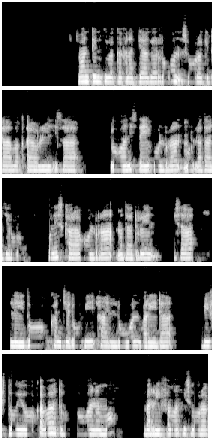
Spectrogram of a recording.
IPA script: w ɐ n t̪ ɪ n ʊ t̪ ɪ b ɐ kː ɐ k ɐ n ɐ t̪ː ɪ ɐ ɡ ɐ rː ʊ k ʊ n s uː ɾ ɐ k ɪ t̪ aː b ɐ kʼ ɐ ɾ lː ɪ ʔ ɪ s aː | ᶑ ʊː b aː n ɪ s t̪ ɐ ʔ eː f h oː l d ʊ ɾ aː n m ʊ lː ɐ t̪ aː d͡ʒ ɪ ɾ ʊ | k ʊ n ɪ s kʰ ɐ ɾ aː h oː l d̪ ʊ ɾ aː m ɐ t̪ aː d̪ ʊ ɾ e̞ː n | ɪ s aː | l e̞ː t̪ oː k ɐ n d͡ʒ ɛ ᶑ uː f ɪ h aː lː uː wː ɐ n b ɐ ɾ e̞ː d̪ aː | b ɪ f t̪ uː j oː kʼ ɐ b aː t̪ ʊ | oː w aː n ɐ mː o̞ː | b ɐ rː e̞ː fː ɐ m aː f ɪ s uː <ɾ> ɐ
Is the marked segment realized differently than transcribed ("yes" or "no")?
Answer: no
